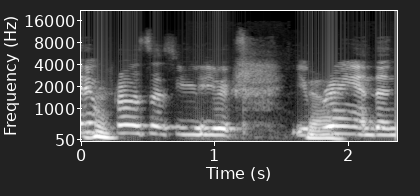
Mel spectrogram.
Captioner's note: laughing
